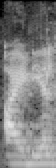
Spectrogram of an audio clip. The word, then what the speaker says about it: ideal: Okay, it's आइडियल, इसका जो right pronunciation है आइडियल है.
